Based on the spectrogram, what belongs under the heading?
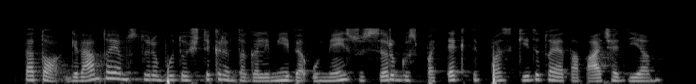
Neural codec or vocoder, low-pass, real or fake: none; 5.4 kHz; real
